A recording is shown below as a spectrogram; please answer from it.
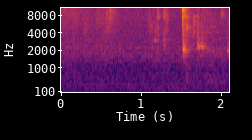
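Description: Quiet wet handling of a bar of soap at a bathroom sink, with one small sharp knock about one and a half seconds in.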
